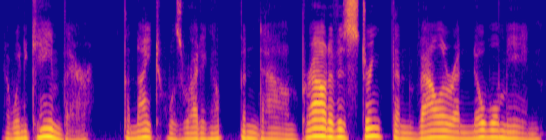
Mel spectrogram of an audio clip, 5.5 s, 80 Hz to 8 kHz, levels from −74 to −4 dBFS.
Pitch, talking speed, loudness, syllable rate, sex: 130 Hz, 230 wpm, -17 LUFS, 5.1 syllables/s, male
